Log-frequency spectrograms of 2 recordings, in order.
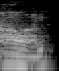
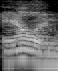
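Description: First: The name is said with a Spanish-style pronunciation. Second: The name is said with a Chicago English accent. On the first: "it's more Alan"

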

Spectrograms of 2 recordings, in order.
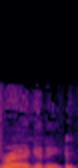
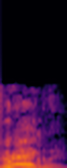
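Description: First: The word is said fully with three syllables. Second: The word is squeezed into two syllables. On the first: It sounds like trying too hard. The speaker calls it wrong. "if you say raggedy, you sound like you're trying too hard" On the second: It sounds natural and casual. The speaker calls it right. "definitely don't correct me. It's ragly"

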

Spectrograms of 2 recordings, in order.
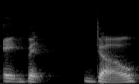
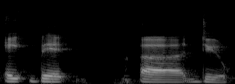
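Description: First: The last syllable rhymes with 'go'. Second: The last syllable rhymes with 'too'. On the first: The speaker calls it wrong. "I used to say 8-bit dough because it makes sense to be like Nintendo" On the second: The speaker calls it right. "it says 8-bit do, not dough"

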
